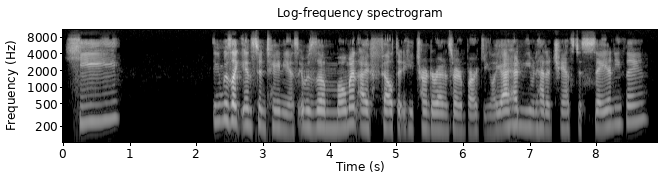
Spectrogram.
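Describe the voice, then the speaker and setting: Young woman, podcast co-host, low-pitched, chatty storyteller who swears freely, recorded dry and lo-fi. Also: normal speed, no echo. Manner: animated storytelling, frequent "like" and swearing. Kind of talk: casual chat. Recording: dry, dull lo-fi podcast audio.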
